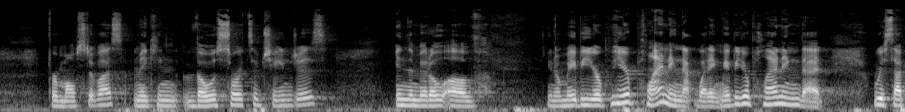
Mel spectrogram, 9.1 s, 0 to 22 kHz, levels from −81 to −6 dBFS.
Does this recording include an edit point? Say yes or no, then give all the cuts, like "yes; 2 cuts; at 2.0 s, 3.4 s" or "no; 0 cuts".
yes; 1 cut; at 6.1 s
